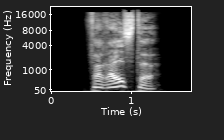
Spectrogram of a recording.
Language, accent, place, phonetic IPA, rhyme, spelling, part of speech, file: German, Germany, Berlin, [fɛɐ̯ˈʁaɪ̯stə], -aɪ̯stə, verreiste, verb / adjective, De-verreiste.ogg
- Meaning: inflection of verreisen: 1. first/third-person singular preterite 2. first/third-person singular subjunctive II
